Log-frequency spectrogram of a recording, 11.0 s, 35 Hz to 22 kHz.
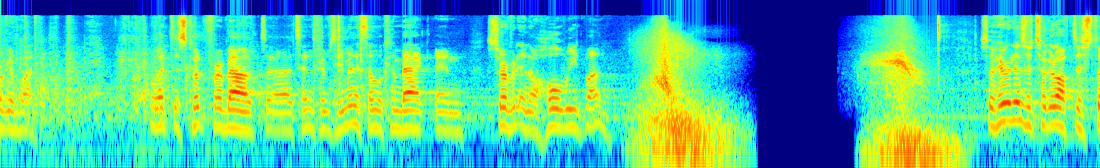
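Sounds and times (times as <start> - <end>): downward whoosh effect: 8.6 - 9.7.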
